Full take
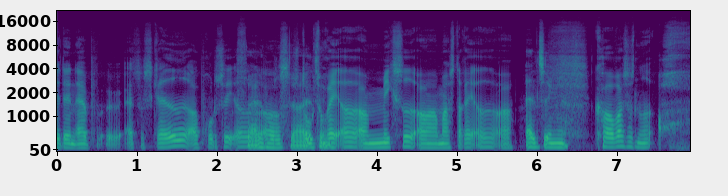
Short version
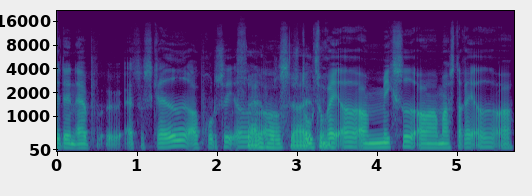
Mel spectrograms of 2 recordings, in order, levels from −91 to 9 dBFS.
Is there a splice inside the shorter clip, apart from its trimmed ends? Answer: no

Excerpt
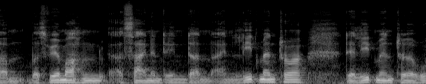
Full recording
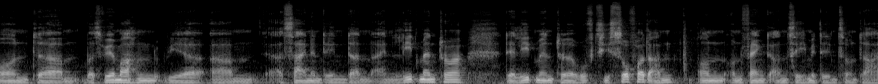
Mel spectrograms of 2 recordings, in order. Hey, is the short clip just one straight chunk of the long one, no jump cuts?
no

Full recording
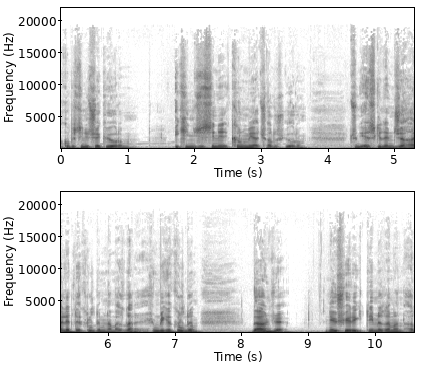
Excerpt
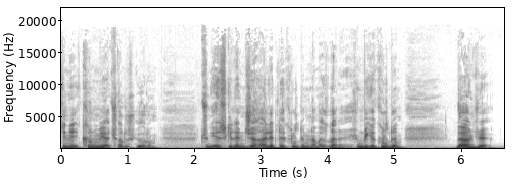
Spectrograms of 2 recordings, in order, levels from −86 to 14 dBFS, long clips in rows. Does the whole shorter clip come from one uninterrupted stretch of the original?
yes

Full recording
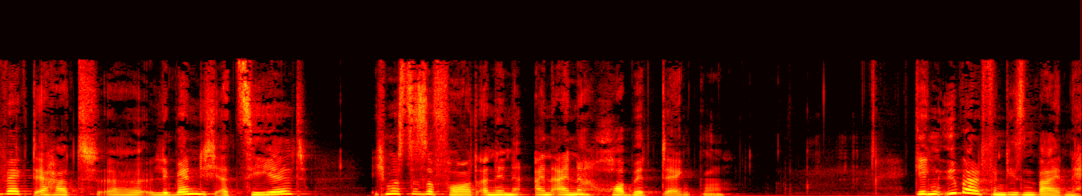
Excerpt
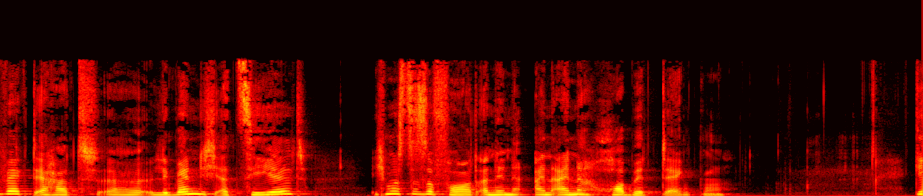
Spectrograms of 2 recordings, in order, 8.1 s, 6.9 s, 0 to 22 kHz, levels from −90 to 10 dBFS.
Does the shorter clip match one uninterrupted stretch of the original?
yes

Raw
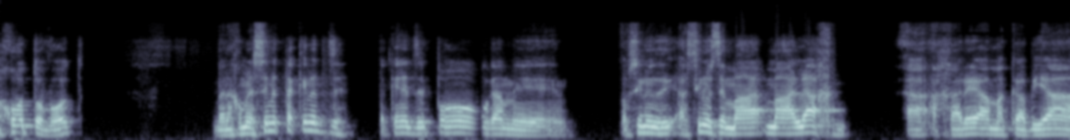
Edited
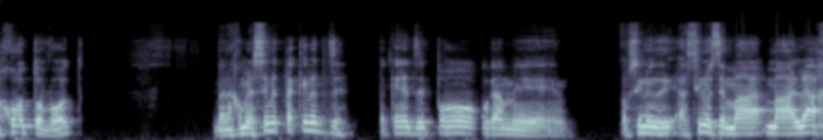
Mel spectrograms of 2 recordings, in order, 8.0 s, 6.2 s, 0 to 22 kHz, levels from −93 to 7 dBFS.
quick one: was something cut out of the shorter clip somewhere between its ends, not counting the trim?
no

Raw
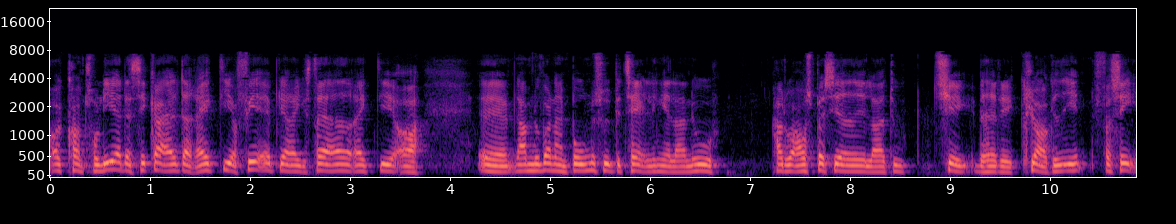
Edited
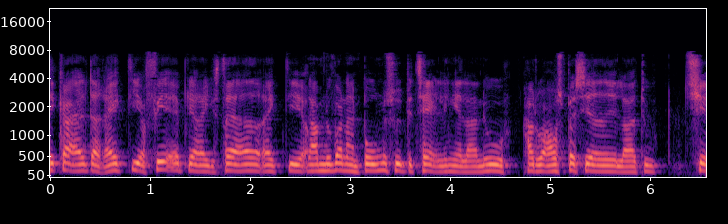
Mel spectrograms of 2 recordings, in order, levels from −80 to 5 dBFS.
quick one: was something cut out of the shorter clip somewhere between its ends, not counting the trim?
yes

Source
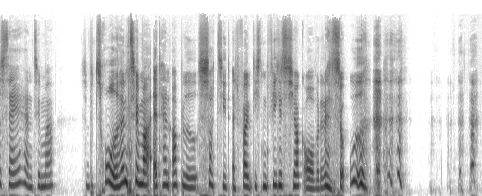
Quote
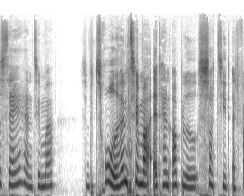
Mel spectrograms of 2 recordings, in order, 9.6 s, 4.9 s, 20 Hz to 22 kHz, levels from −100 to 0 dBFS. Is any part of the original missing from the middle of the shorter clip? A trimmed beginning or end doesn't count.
no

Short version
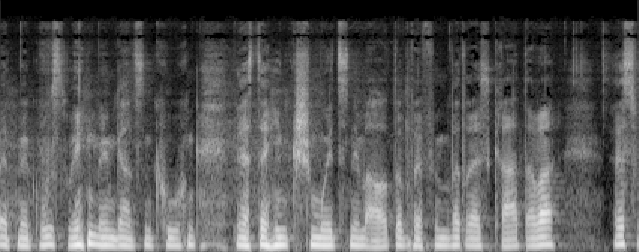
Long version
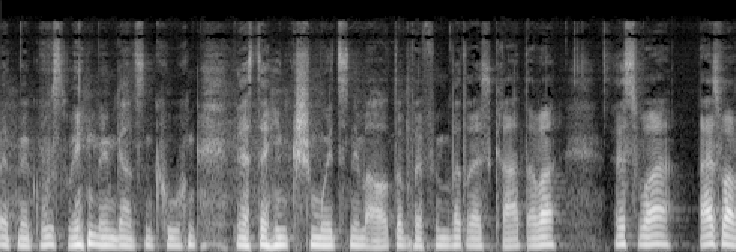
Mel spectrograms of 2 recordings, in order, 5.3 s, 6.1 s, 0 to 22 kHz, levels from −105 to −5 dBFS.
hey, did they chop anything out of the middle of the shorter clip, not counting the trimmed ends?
no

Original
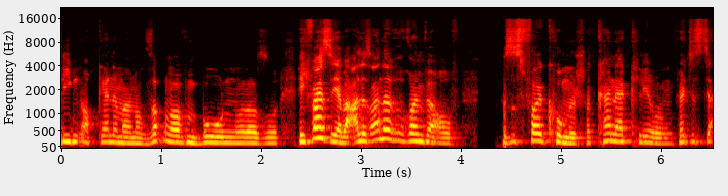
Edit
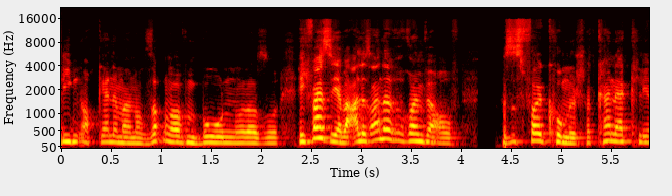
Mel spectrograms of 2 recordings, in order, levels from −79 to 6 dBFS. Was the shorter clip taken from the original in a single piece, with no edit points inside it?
yes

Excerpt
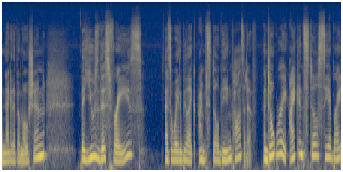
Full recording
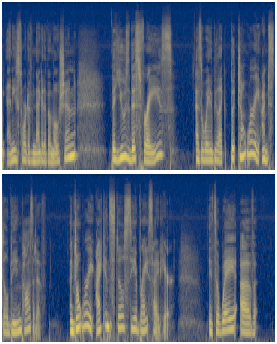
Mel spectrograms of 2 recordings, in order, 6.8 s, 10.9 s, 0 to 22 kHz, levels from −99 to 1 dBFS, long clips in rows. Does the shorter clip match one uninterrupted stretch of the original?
no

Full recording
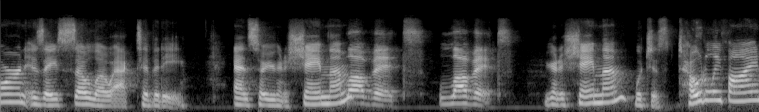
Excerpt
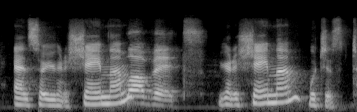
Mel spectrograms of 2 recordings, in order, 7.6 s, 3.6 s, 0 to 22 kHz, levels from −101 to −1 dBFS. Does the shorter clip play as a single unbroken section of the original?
no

